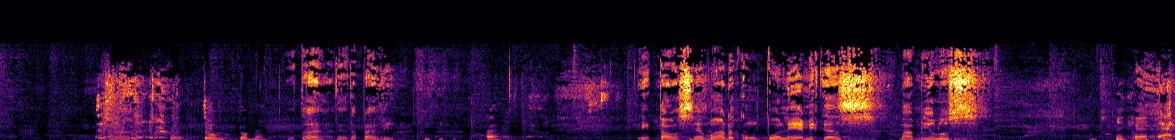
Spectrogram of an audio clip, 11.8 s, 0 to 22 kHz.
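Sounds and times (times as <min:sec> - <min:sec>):
man clearing his throat with a gravelly rasp: 0:01.0 - 0:02.0
speech: 0:01.0 - 0:05.4, 0:06.4 - 0:09.8, 0:10.9 - 0:11.7
laughter: 0:04.0 - 0:05.5, 0:10.8 - 0:11.7.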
